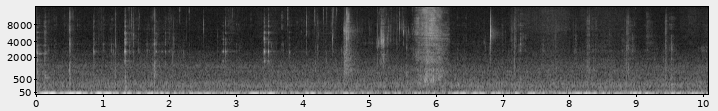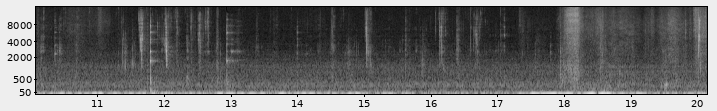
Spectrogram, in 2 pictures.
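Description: A person chewing and crunching food close to the microphone, with many small wet clicks from mouth and fingers as she eats with her hands. Two louder short rushes of noise come about six seconds in and near the end.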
